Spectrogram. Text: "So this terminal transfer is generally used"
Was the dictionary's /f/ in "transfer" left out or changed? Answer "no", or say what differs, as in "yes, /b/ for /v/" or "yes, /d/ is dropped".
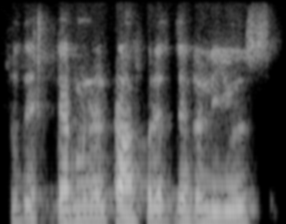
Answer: yes, /p/ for /f/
